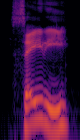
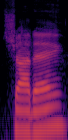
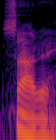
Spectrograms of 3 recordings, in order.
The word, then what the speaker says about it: Sade: Sadie, Promise, on vinyl. Go win it. And he's also... go ahead. Sade? Sade.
